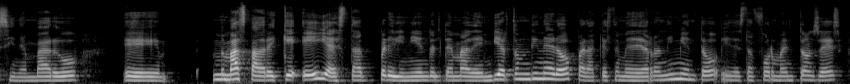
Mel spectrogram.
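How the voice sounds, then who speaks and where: Chatty woman explaining finances. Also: medium pitch. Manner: explanatory, conversational, many fillers like "o sea". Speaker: podcast co-host, financial advisor. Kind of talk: casual podcast chat.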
